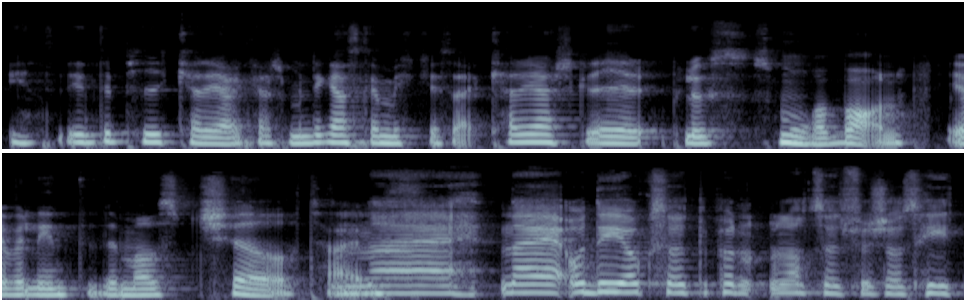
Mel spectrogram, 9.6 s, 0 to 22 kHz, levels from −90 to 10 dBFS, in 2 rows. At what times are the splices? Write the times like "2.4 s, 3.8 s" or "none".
4.6 s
